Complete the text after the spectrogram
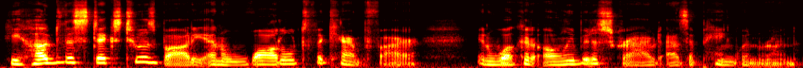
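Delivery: ordinary delivery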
